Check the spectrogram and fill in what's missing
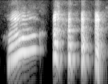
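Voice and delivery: high squeaky put-on dog voice; dog's reply. Owner voicing her dog, a sudden high puzzled huh. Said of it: "He'll go".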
